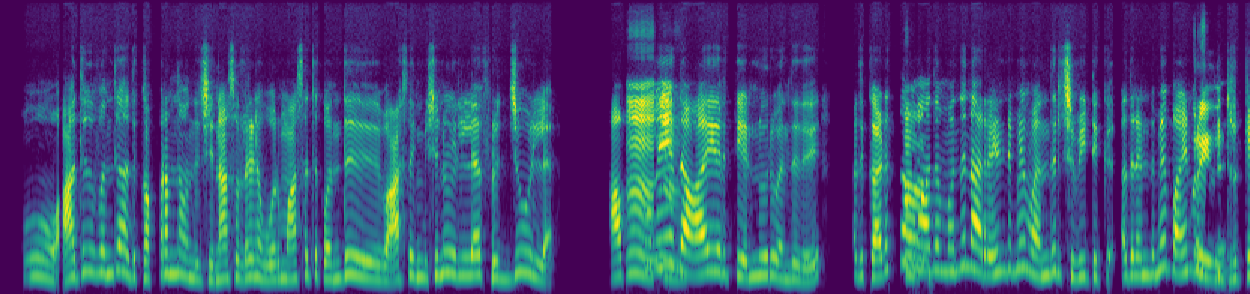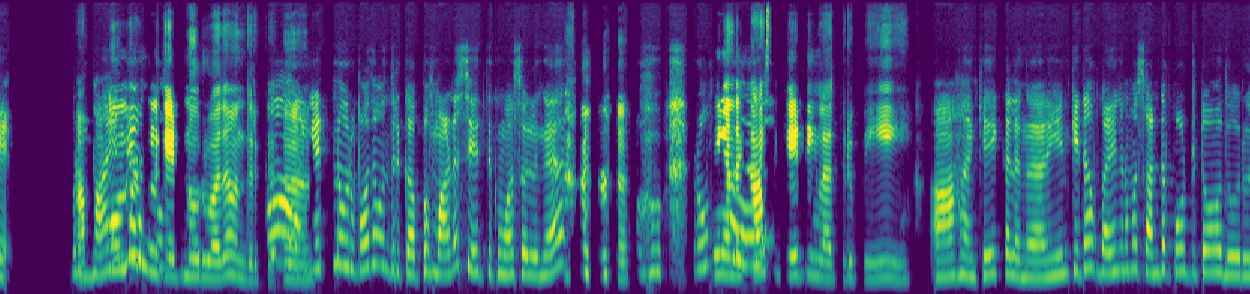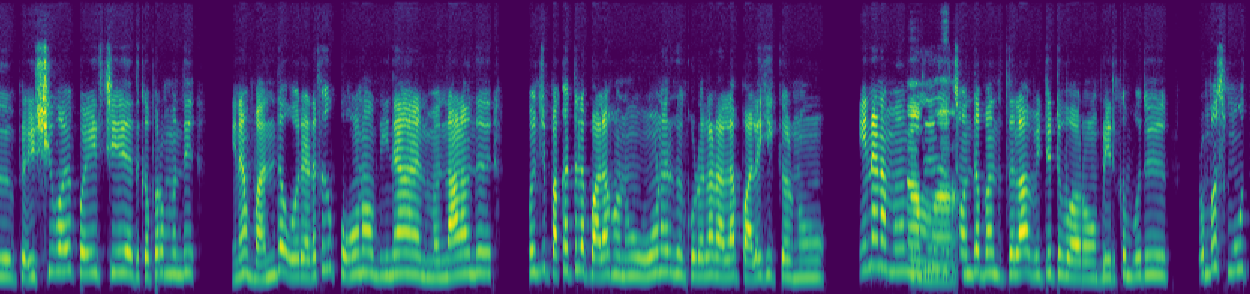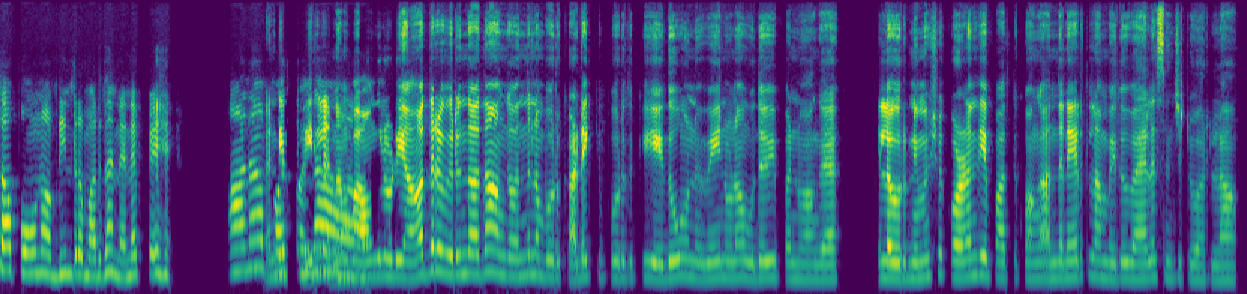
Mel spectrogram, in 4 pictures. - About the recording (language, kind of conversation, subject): Tamil, podcast, உங்கள் குடும்பம் குடியேறி வந்த கதையைப் பற்றி சொல்றீர்களா?
- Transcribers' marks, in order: laugh; chuckle; in English: "இஷ்யூவாவே"; in English: "ஓனருங்க"; in English: "ஸ்மூத்தா"; laughing while speaking: "நினைப்பேன்"; other noise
